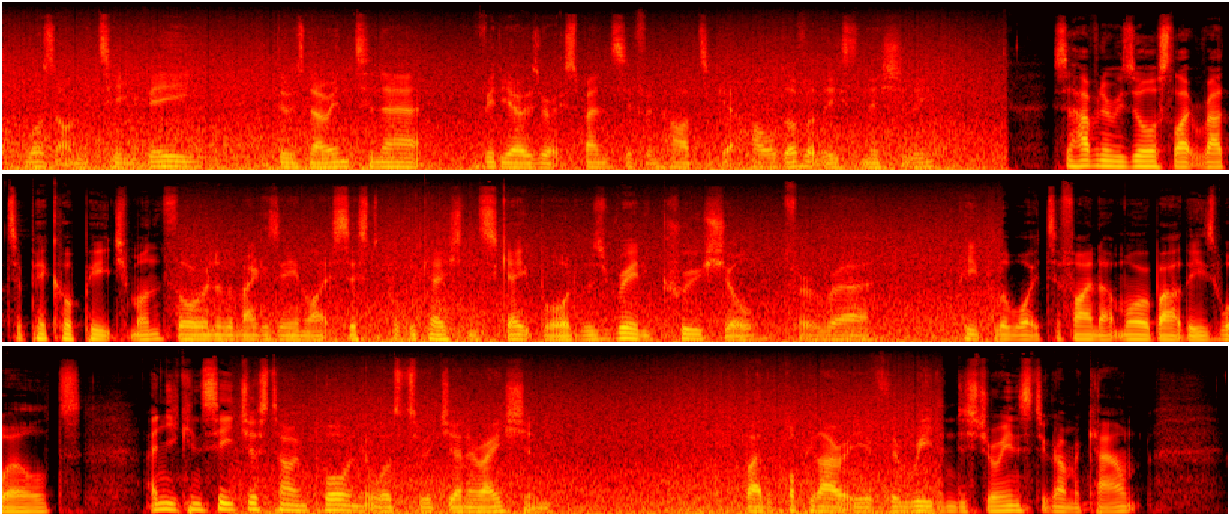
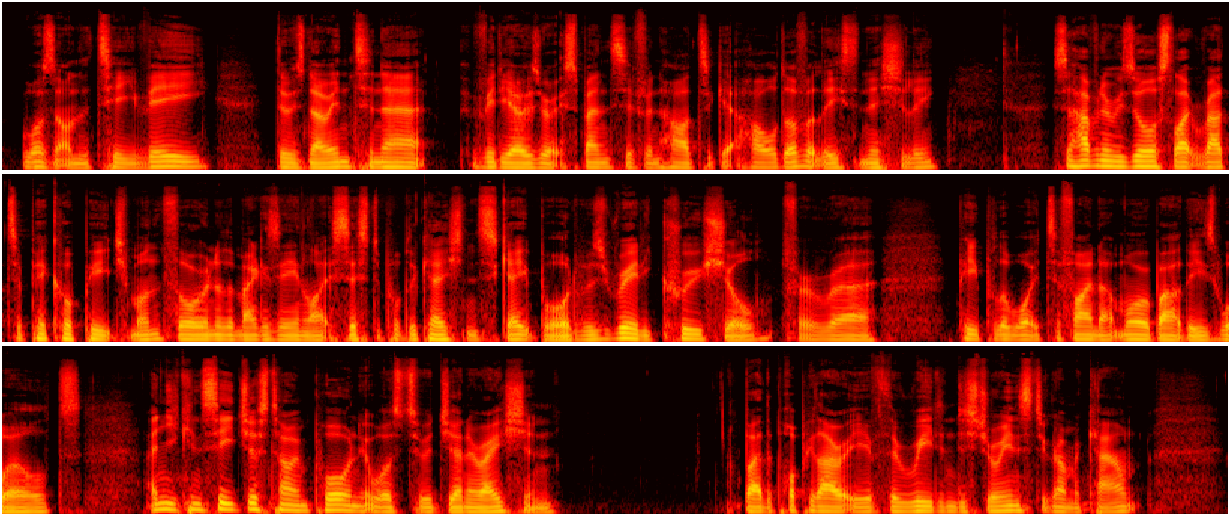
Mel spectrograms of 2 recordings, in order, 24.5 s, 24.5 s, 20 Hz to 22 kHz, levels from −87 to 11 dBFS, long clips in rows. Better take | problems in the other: second | wind noise on the microphone; heavy; until 6.5 s, from 9.5 to 15 s and from 18 to 23 s; 8 dB below the speech

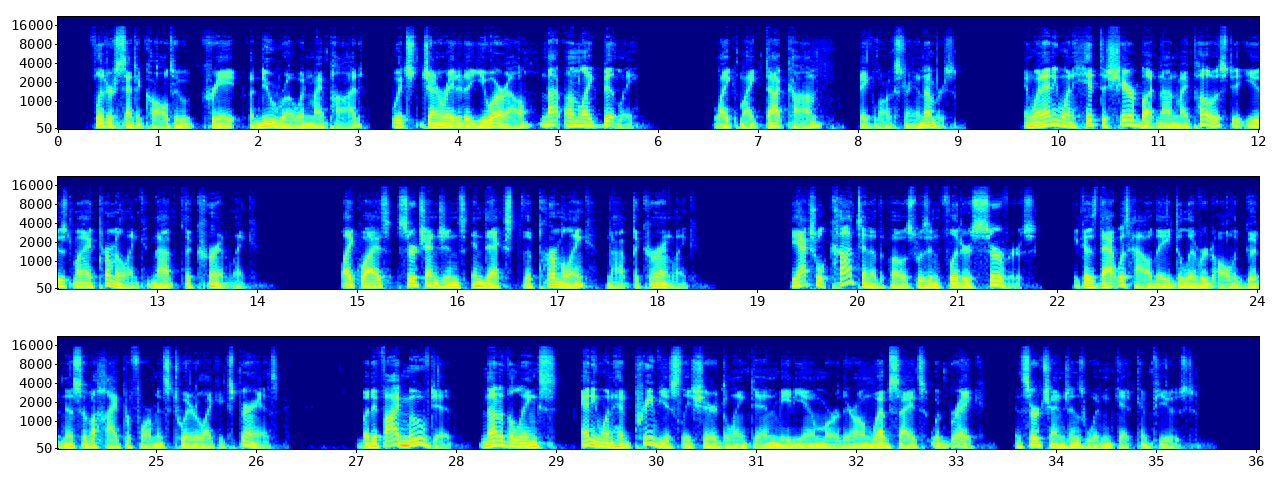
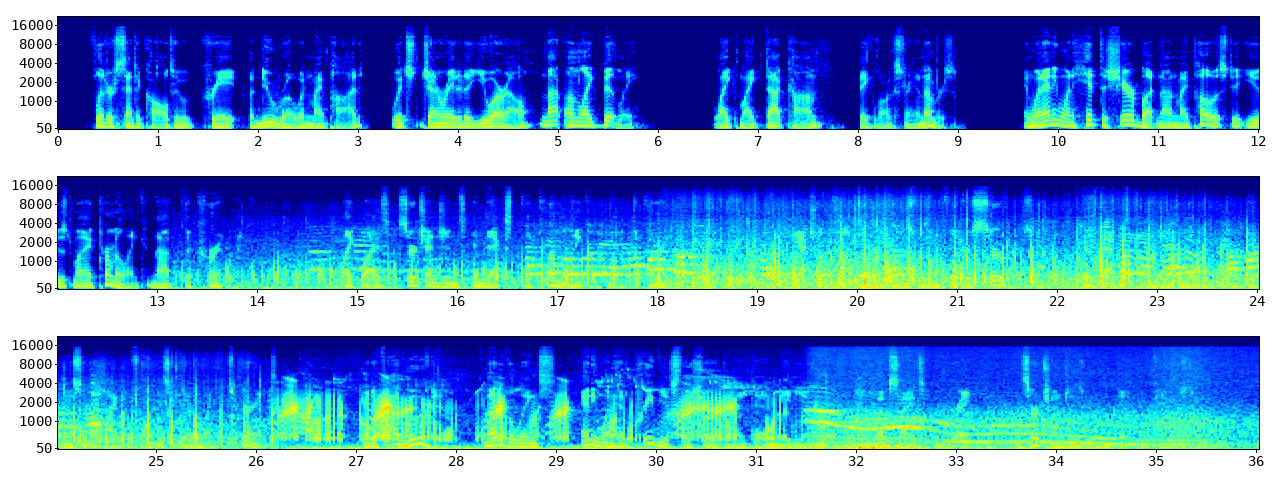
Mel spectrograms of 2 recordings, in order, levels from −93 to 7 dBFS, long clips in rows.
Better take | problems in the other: first | animal sounds; very loud; from 13 s on; 5 dB above the speech

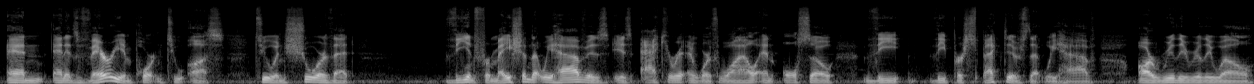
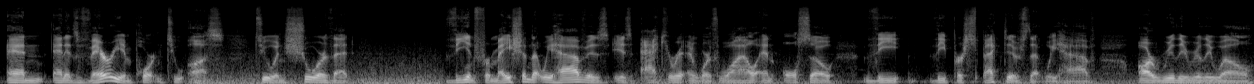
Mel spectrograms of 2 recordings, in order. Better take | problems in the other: first | wind noise on the microphone; occasional gusts; from 2 to 4.5 s, from 6 to 8.5 s and from 10 s on; 20 dB below the speech

